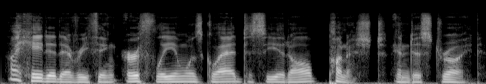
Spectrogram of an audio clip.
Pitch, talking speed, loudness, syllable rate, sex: 120 Hz, 175 wpm, -18 LUFS, 4.9 syllables/s, male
